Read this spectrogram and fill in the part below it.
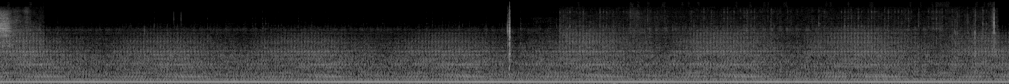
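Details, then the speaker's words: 1936 Maytag Model 30 washing machine, just cleaned after decades in storage: the electric motor hum is uneven, rising and falling instead of holding steady; this may be because the motor is not bolted down. "there's a little noise it's not an even home it's a rise and fall as you can hear at least I've seen you can on this video that may be because the motor is not bolted down"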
